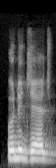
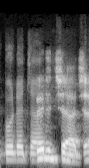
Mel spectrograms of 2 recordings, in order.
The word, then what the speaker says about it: Buttigieg: is it Buttigieg? Is that the right pronunciation? I've been struggling with this. Is it? – Yeah. Buttigieg. – Buttigieg.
